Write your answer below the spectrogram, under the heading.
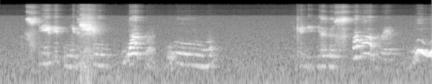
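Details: Indoor pet parrot talking: harmonic, voice-like syllables with wavering pitch, some drawn-out and slightly meow-like, in two bursts separated by a quiet pause, plus a few sharper high squeaks.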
